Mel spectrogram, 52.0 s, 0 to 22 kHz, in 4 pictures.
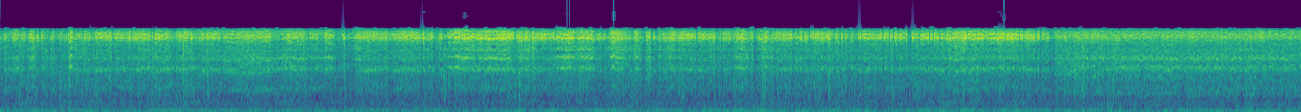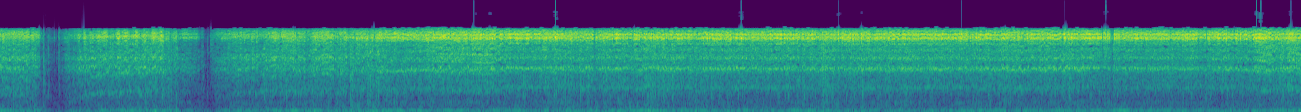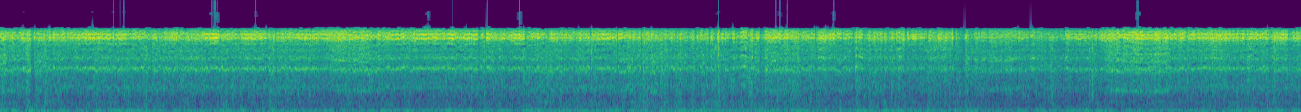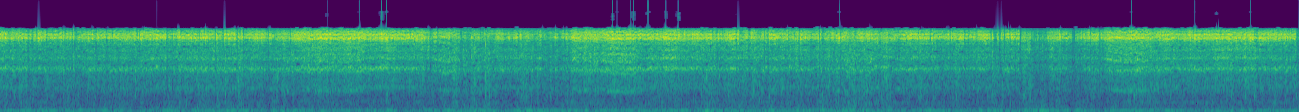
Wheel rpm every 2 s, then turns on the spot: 230, 230, 230, 230, 230, 210, 150, 140, 220, 230, 230, 230, 230, 230, 230, 230, 230, 230, 220, 230, 230, 220, 220, 240, 230, 230.
none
